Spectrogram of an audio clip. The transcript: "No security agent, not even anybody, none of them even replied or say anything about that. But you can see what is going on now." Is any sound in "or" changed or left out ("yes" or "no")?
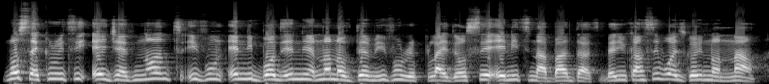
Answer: yes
